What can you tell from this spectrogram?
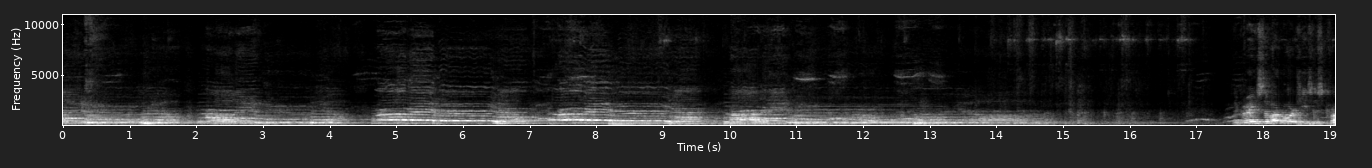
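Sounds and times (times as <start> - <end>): congregation singing a hymn: 0.0 - 16.6
singers breathing: 4.3 - 4.7.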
